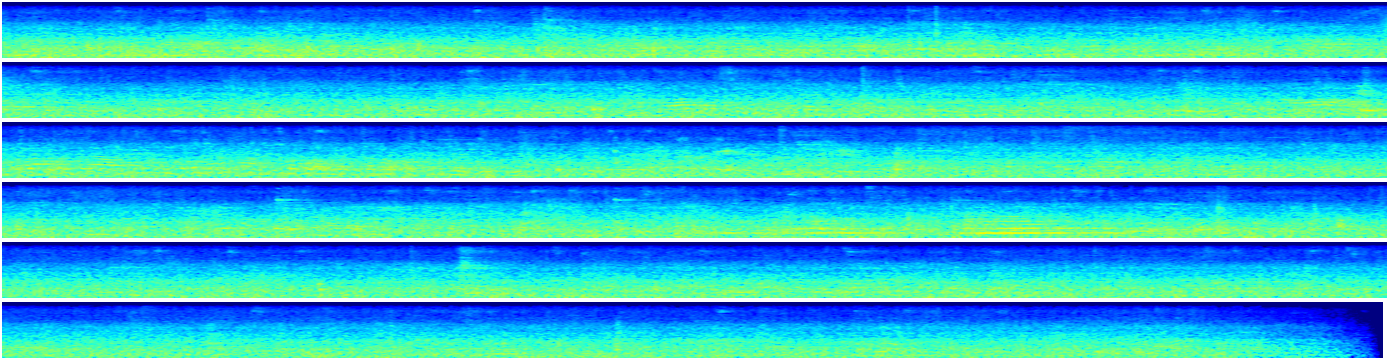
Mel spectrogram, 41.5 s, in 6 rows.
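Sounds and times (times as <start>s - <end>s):
people in a busy mall food court: 0.0s - 41.4s
chairs scraping in a mall food court: 23.4s - 27.6s.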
